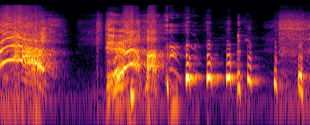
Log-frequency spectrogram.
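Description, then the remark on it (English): A voice imitates their mother's loud, explosive sneeze, a sharp burst, then a second after a short pause, followed by bouts of breathy laughter. “So my mother has that same sneeze you're talking about.”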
